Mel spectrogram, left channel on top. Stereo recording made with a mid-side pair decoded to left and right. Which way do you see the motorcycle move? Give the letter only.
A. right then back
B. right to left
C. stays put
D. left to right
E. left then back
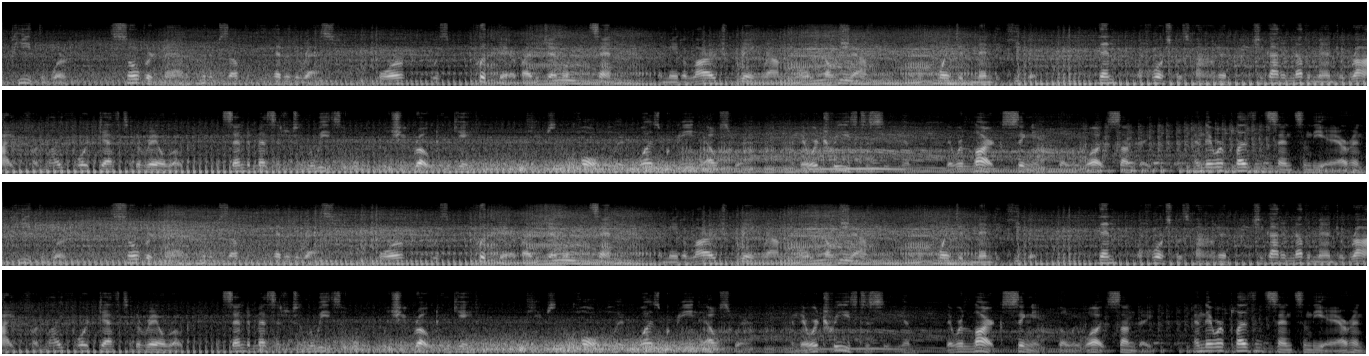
B.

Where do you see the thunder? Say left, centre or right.
centre.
